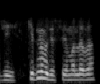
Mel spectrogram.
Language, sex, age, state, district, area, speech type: Hindi, male, 30-45, Uttar Pradesh, Jaunpur, urban, conversation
